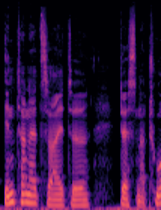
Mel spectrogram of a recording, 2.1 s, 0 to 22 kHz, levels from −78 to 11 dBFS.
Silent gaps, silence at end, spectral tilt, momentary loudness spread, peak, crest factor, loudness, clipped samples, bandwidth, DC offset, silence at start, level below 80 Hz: none; 0 s; -5.5 dB/octave; 6 LU; -6 dBFS; 16 dB; -21 LUFS; under 0.1%; 19 kHz; under 0.1%; 0 s; -44 dBFS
